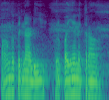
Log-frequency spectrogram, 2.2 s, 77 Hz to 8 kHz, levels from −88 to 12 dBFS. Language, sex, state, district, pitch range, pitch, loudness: Tamil, male, Tamil Nadu, Kanyakumari, 95-105 Hz, 95 Hz, -18 LUFS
